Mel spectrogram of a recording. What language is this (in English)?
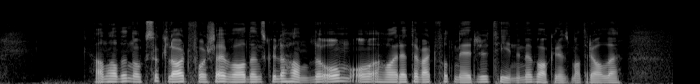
Norwegian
